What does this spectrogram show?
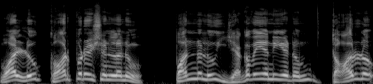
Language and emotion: Telugu, angry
